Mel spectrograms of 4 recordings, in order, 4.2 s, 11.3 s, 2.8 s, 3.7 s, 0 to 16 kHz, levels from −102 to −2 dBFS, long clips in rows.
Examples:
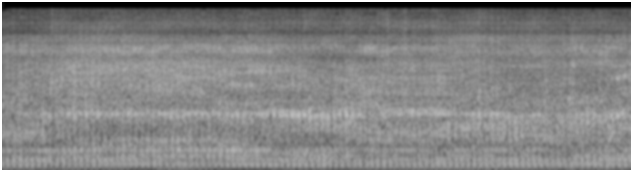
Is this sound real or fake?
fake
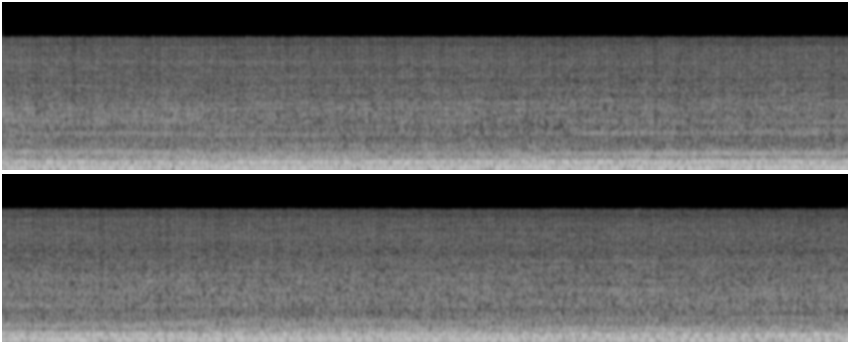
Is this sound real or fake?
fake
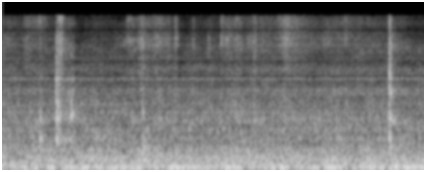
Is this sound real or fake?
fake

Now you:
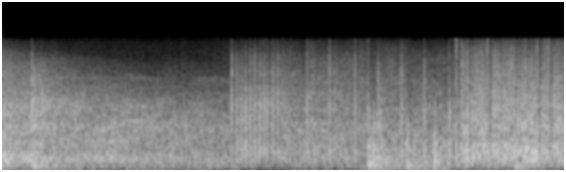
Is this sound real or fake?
fake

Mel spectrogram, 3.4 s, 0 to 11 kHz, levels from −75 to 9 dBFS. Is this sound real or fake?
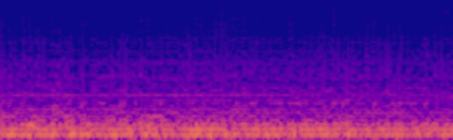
fake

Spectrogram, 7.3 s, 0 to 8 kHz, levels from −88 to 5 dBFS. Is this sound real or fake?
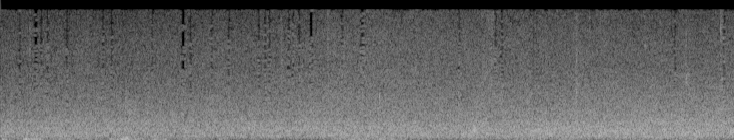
real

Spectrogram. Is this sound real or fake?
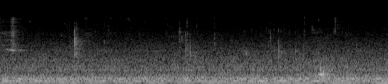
real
